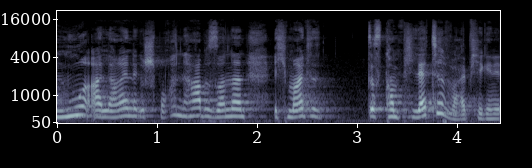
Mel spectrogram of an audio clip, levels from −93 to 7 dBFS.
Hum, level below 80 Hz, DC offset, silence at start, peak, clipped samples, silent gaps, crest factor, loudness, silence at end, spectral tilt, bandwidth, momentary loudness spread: none; -66 dBFS; under 0.1%; 0 s; -12 dBFS; under 0.1%; none; 18 dB; -30 LUFS; 0 s; -3 dB/octave; 16.5 kHz; 8 LU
